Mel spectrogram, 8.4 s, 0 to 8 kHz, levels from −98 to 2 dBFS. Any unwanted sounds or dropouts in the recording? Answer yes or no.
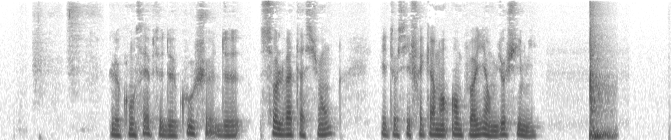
yes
